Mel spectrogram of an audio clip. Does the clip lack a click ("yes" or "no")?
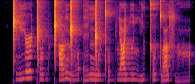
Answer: no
